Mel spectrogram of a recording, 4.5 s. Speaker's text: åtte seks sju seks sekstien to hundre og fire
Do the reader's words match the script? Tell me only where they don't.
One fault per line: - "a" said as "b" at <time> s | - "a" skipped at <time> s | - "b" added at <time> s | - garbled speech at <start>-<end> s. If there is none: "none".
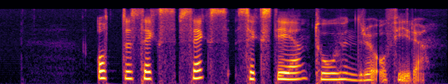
- "sju" skipped at 1.8 s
